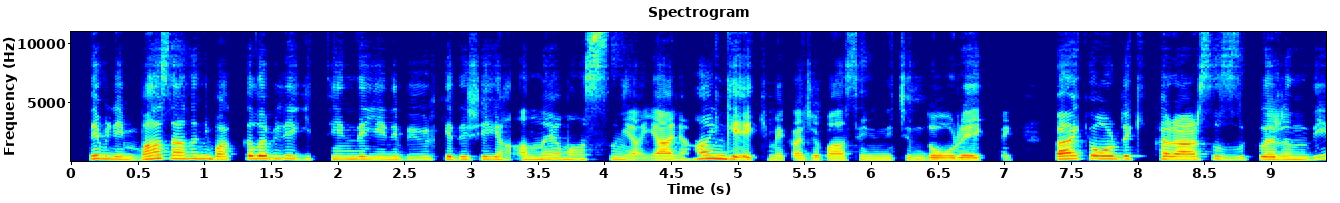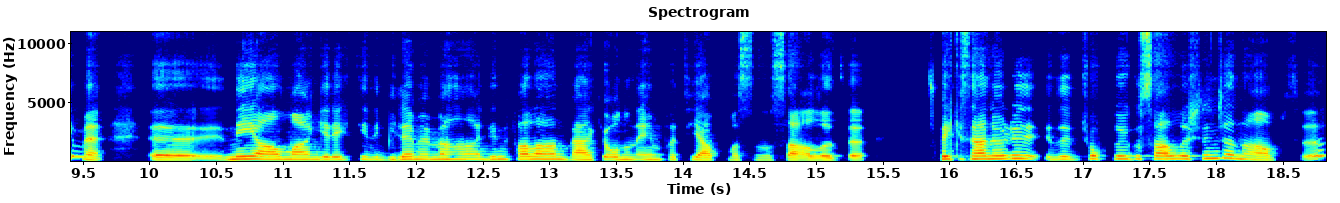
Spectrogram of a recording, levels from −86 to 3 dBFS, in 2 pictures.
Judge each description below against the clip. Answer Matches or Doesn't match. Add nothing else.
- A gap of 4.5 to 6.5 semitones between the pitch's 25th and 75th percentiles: Doesn't match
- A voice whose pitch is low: Doesn't match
